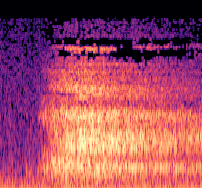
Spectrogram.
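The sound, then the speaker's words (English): A single deep breath drawn in during a calm guided prayer meditation: one long, airy inhalation that swells in after a brief quiet start and holds steady, soft and unaccompanied. “We take a deep breath and go even deeper.”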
